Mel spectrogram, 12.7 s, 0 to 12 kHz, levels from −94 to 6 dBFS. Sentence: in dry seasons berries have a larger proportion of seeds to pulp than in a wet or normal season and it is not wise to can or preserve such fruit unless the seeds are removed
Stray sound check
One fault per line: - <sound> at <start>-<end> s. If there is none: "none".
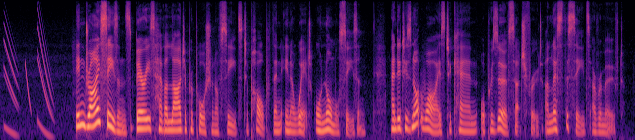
- chirp at 0.1-1.1 s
